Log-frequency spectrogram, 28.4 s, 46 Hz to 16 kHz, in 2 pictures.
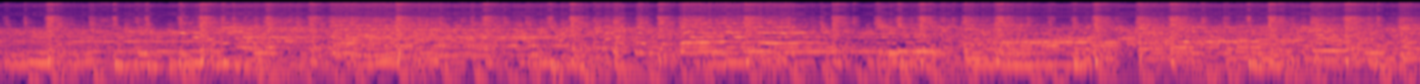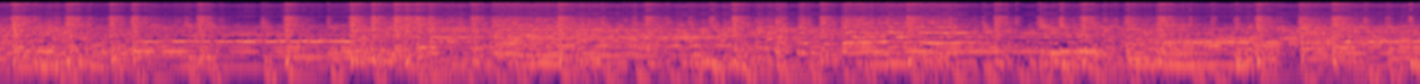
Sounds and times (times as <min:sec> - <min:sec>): Theme music: 0:00.0 - 0:28.4.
